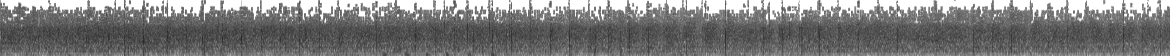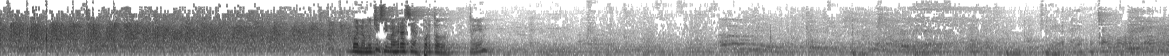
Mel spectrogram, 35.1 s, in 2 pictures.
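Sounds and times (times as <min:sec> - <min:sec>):
audience applause: 0:00.0 - 0:23.4
speech: 0:22.9 - 0:24.7.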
